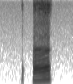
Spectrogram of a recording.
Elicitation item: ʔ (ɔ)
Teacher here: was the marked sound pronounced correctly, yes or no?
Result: no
